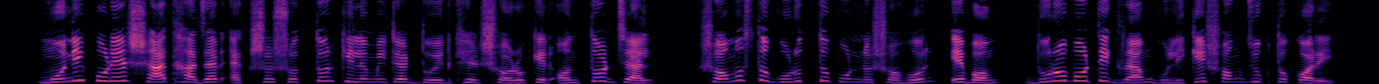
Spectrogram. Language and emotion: Bengali, neutral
